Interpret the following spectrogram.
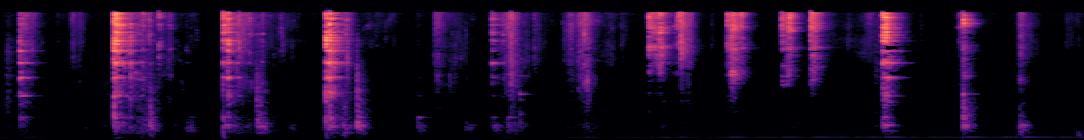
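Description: A fork tossing salad in a mixing bowl, clinking and scraping against the bowl. Three longer, louder scrapes come in the first four seconds, then lighter clinks two or three times a second.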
